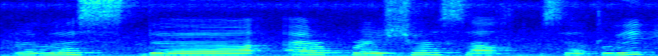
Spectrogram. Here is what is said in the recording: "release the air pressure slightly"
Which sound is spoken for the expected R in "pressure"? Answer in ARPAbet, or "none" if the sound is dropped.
R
